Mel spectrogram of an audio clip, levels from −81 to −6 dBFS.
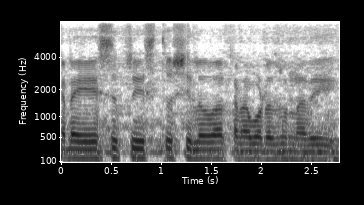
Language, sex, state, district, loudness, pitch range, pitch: Telugu, male, Andhra Pradesh, Krishna, -21 LUFS, 120-140 Hz, 135 Hz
